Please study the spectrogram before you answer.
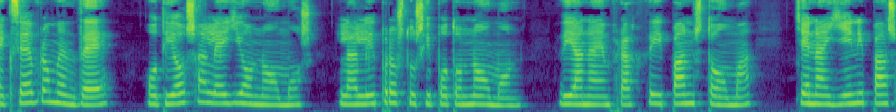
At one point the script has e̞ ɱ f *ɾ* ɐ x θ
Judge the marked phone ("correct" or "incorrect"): correct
